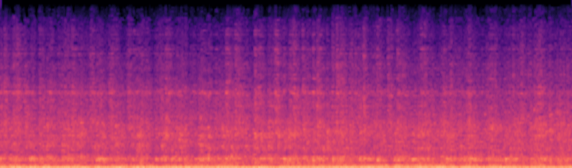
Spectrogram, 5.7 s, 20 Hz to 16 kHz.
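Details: Turbo Ecotec V6 drift car, first runs: loud lumpy idle with tinny metallic rattle from a loose part in the exhaust, traced to the Y-pipe or rear exhaust, rattle stopped when the electric cutout was switched.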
